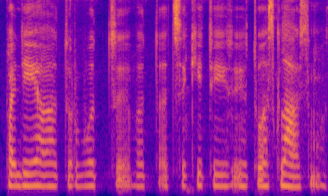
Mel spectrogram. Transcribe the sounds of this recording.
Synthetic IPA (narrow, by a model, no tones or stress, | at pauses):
pɐd̪ʲeːjoːt̪ʊɾbuːt̪ʋɐt̪ɐ̰t̪sɐkʲiːt̪ʲɪɪt̪uɔsklˠɐʊsʲɪmʊs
